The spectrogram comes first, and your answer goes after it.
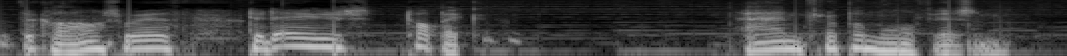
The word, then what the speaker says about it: anthropomorphism: The lecturer begins the class with today's topic, anthropomorphism. That's how you pronounce it.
